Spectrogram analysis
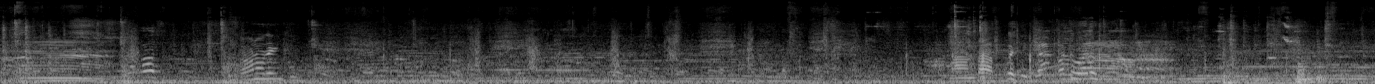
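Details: Cattle leaving a truck give short, low moos at irregular intervals across the recording, over constant rumbling background noise and scattered human voices.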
